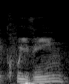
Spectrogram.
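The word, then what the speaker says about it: Caoimhín: Quivin is Kevin in Irish, which is really awkward when you're young and you can't spell your own name on your Irish test.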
